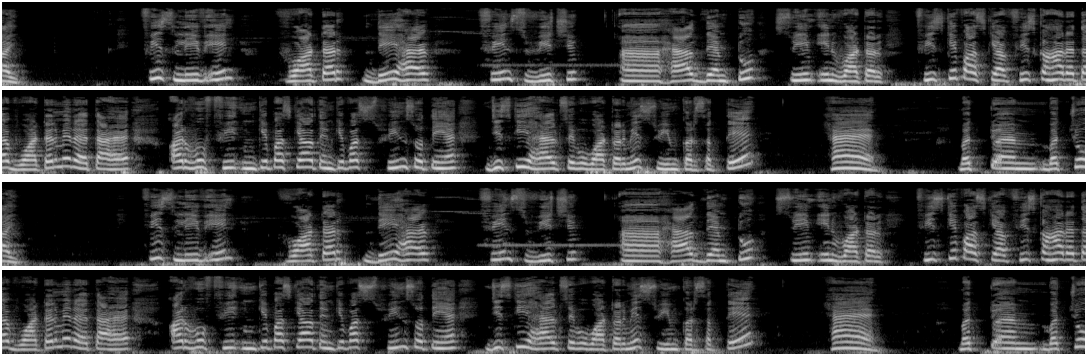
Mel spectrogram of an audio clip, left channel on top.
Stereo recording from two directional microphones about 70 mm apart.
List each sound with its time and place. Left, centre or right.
1.4 s a woman's voice: left
20.4 s a woman's voice: left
